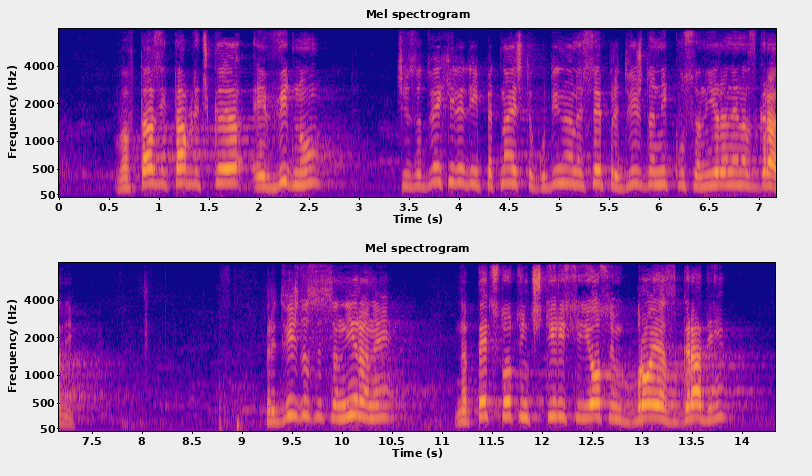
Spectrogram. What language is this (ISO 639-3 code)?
bul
